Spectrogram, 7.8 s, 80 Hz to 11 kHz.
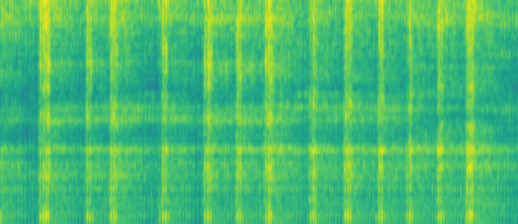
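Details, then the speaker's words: Restored, modified 1999 Hero Honda Splendor single-cylinder with a new steel exhaust: an even, crisp exhaust note with regular gentle pulses and no knocks or rattles. Normal, healthy exhaust sound. "പുതിയ സാധനമാണ്, പക്ഷേ ആ സ്റ്റീലിൻ്റെ sound നന്നായിട്ട് വരുന്നുണ്ട്."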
